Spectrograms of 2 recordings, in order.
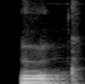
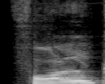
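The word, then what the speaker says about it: folk: एफ ओ एल के फोक इसमें फोल्क नहीं बोलेंगे right this is फोक एफ ओ एल के एल इज़ साइलेंट हियर फोक मतलब सामान्य जनता सामान्य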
